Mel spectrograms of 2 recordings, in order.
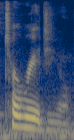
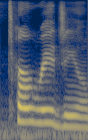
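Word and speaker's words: pterygium: How you pronounce it? It's terriium.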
